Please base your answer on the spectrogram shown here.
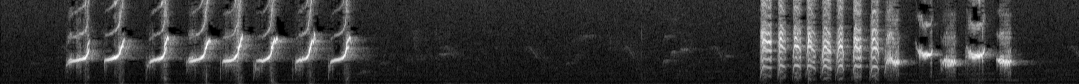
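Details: Greater green leafbird call played as a bird lure: a run of eight upswept whistled chirps, then after a pause a quick harsh rattle followed by several twisting whistled notes.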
